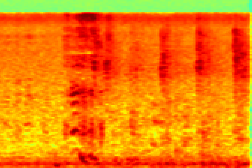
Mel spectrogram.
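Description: A pet's brief, faint call about half a second to a second in, over a steady low hum.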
